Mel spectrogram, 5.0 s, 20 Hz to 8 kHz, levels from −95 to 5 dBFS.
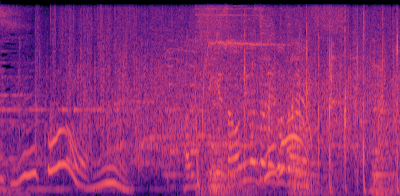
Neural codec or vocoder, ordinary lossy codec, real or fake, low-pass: none; none; real; 7.2 kHz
